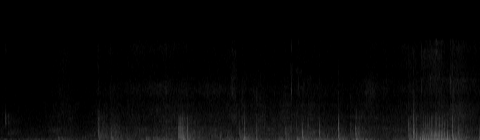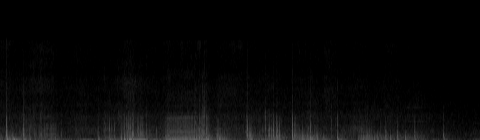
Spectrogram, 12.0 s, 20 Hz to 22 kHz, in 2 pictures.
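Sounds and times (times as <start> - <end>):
soft rustling and creaking: 0.1 - 12.0.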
